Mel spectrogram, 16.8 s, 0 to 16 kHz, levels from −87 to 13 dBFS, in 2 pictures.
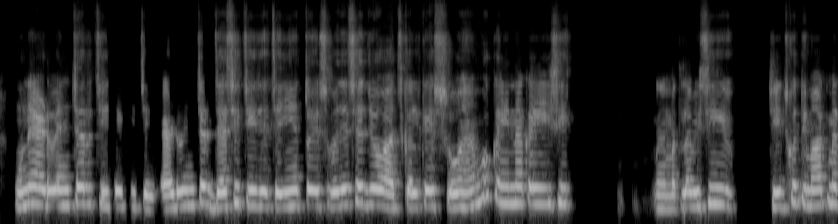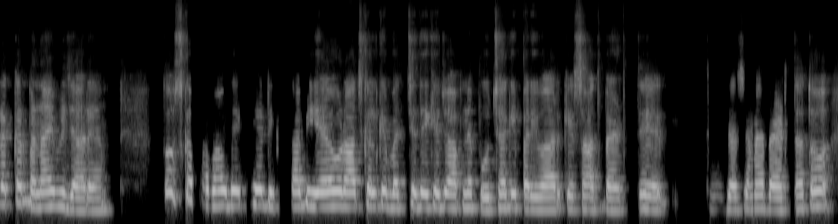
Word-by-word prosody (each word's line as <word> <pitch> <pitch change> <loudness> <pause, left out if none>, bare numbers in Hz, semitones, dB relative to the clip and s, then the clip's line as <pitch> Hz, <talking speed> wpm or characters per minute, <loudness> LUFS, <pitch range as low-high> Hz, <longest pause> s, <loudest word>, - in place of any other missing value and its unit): उन्हें 235 +4 +3
एडवेंचर 230 +2 +2
चीज़ें 215 -2 -1
की 210 -1 -11
चाहिए 185 -1 -1
एडवेंचर 225 +5 +2
जैसी 210 +6 +2
चीज़ें 440 - +2
चाहिए 420 +2 +3
तो - - +5
इस 440 - -2
वजह 430 +2 +3
से 260 - +1
जो 235 -1 +3
आजकल 195 0 +1
के 220 +1 +2
शो 205 -2 +1
है 210 +1 0
वो 320 +8 -3
कहीं 255 -1 +1
न 255 0 +1
कहीं 245 0 +1
इसी 245 0 -4 0.9
म 185 - -2
मतलब 205 +3 0
इसी 245 +3 0 0.5
चीज़ 205 0 0
को 265 - 0
दिमाग 230 -1 -1
में 250 -1 0
रखकर 245 +2 -1
बनाए 210 -1 +2
भी 210 - -1
जा 175 -3 +1
रहे 165 0 0
हैं। 170 +1 -10 0.5
तो 415 - +1
उसका 315 - -4
प्रभाव 225 -6 0
देखिए 225 +1 +2
दिखता 210 0 -3
भी 215 0 0
है 205 0 +4
और 215 -1 +5
आजकल 205 0 +2
के 220 - +1
बच्चे 195 0 -1
देखिए 205 0 +1
जो 200 0 +1
आपने 195 +1 0
पूछा 170 +3 0
कि 195 - 0
परिवार 175 -2 +1
के 185 - -2
साथ 175 -1 -4
बैठते 165 +3 -3 0.8
जैसे 175 +1 -1
मैं 185 - +1
बैठता 170 +1 0
तो, 215 +4 +1
215 Hz, 215 wpm, -23 LUFS, 195-245 Hz, 0.9 s, तो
